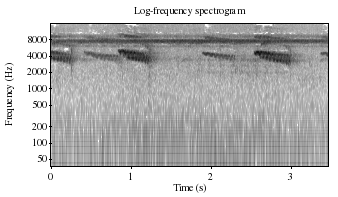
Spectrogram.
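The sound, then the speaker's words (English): A blue-faced ocellated antbird, clinging to a thin plant stem and waiting for flying insects, calls with a series of clear, downward-sliding whistles, repeating every second or so over a steady, high-pitched drone of insects in the forest. “Clinging to a thin plant stem above the fray, the blue-faced oscillated ant bird waits for flying insects to leave their hiding spots, then swoops in to catch them.”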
